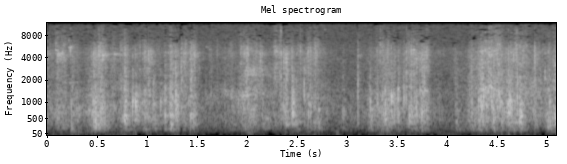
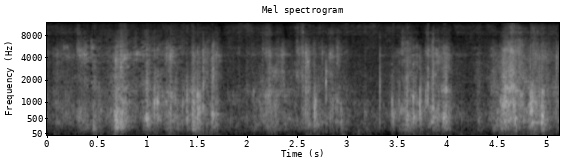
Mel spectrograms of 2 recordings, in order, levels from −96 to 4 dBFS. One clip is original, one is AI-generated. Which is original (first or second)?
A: first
